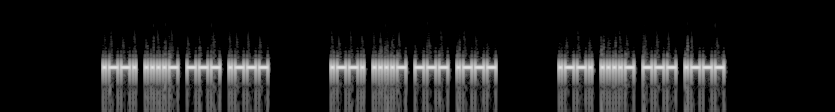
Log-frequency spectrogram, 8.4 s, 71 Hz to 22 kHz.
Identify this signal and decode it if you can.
Morse code, heard as a keyed tone, about 40 wpm, 700 Hz. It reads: P4OJ P4OJ P4OJ
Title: DXCC-100 Call Signs - 4 Characters - Repeated 3x - 40wpm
